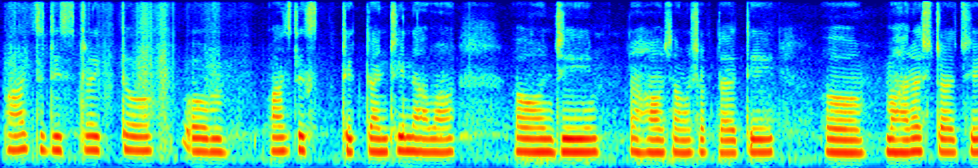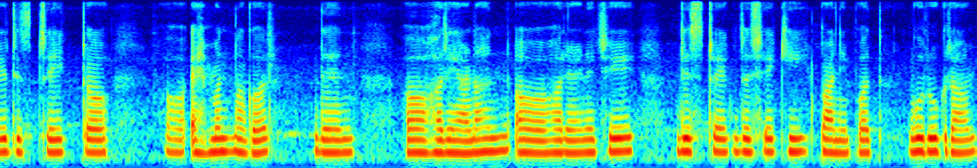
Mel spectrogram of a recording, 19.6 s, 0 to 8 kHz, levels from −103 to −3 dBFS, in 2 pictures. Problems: background sounds at intervals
